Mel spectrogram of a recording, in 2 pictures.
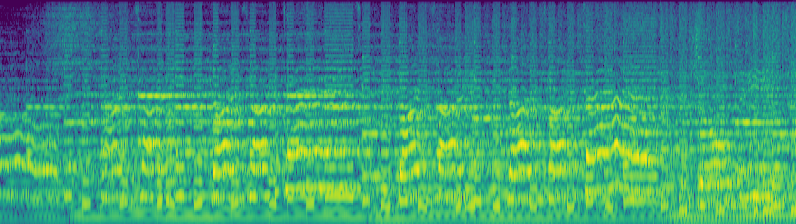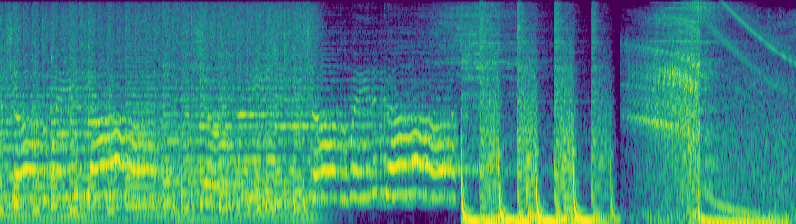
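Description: An electronic dance track plays loud and alone: held synth chords over a deep bass line that steps every few seconds, then a sweeping, rising effect takes over near the end.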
